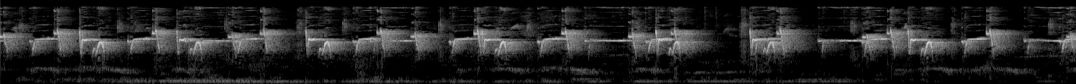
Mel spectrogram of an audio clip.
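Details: Red-headed prinia in combat song: a long run of rapid phrases, each a flat high whistle with buzzy, crackling ends, repeated closely for over ten seconds. A faint low hum sits underneath.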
